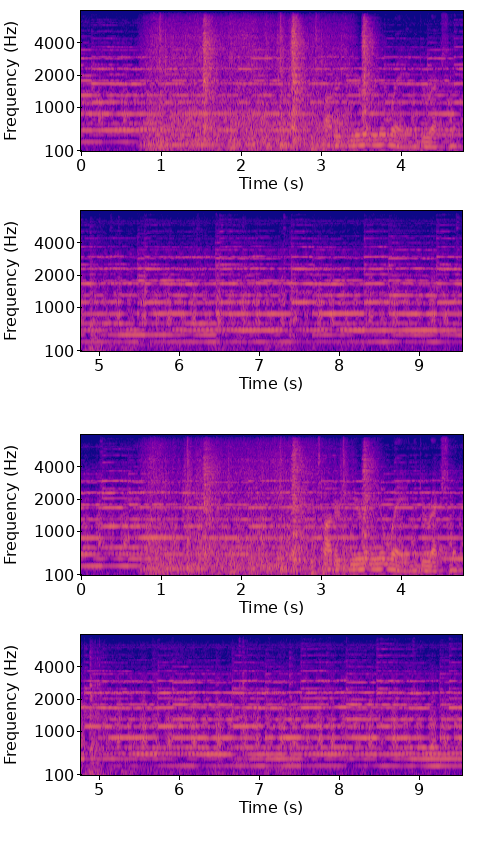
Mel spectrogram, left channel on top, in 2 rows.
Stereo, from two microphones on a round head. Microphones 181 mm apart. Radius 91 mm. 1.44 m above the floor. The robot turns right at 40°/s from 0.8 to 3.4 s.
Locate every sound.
1.5 s a whoosh: 40° left (ahead or behind), 1.7 m; by 3.8 s 60° left (ahead or behind), 1.7 m
2.9 s a man speaking: 40° right (ahead or behind), 0.8 m; by 4.8 s 20° right (ahead or behind), 0.8 m
4.9 s a sliding door: 30° right (ahead or behind), 1.5 m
